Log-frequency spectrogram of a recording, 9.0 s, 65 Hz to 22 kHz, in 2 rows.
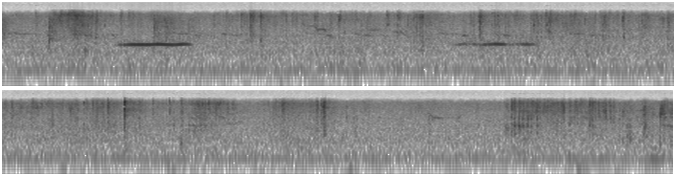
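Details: Two distant grey-headed bushshrike (Malaconotus blanchoti) 'ghost bird' whistles, each a short, even, mid-pitched note about two seconds apart, on a chilly 17°C sunrise in the African bush, over a steady low engine-like hum and faint background noise.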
